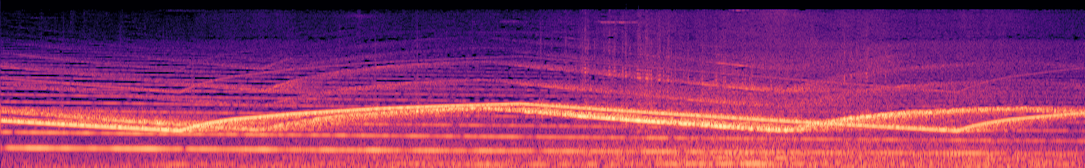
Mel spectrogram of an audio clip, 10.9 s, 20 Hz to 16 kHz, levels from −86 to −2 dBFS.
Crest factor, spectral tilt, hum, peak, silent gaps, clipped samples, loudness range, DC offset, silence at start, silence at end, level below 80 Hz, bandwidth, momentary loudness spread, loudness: 12 dB; -5 dB/octave; none; 0 dBFS; none; under 0.1%; 2 LU; under 0.1%; 0 s; 0 s; -32 dBFS; 13.5 kHz; 4 LU; -11 LUFS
